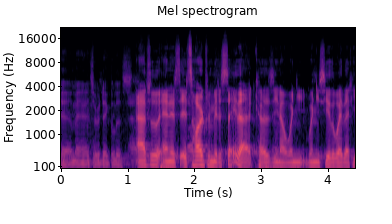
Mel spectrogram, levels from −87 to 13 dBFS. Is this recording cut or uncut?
uncut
